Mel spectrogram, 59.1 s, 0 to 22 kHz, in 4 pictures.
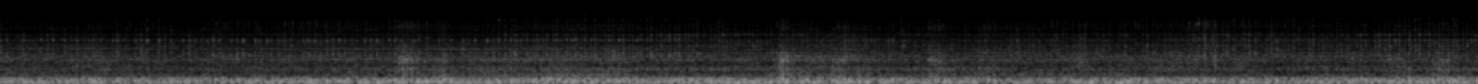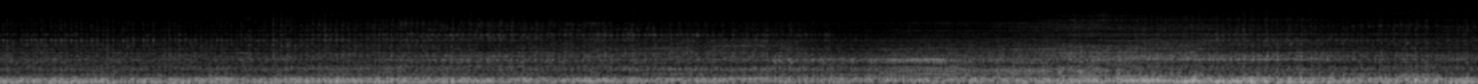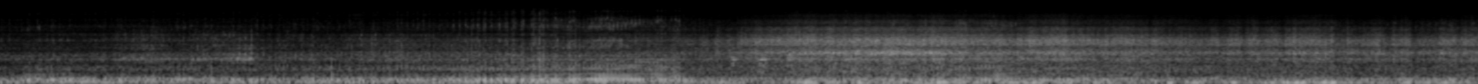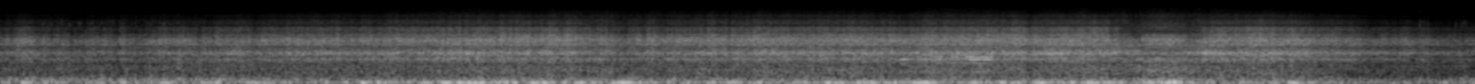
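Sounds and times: motorcycle engines rumbling: 0.0 - 59.0
motorcycle engine revving: 2.1 - 59.0.

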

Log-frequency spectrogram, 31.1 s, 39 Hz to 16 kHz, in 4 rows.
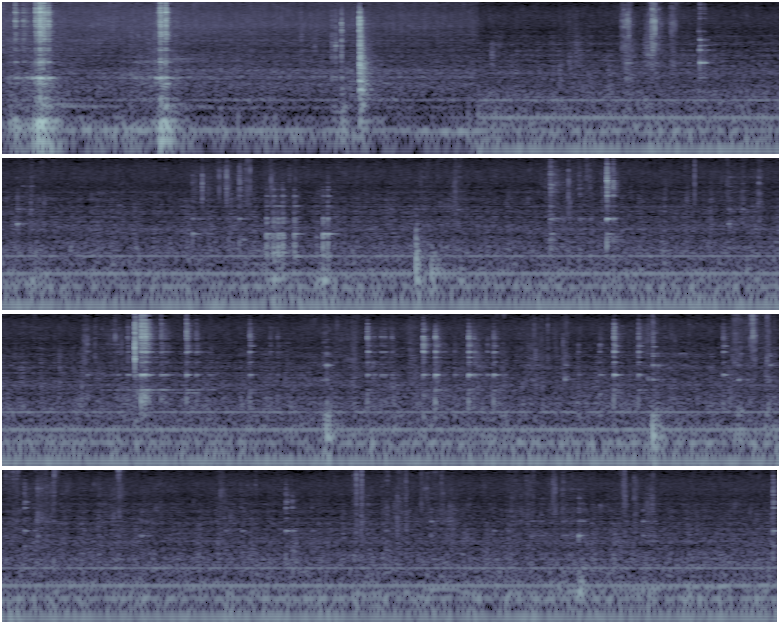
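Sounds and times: chopsticks tapping: 16.4 - 22.2.

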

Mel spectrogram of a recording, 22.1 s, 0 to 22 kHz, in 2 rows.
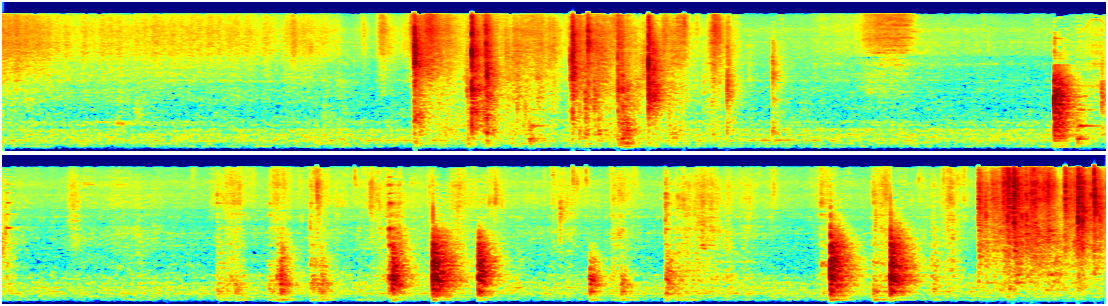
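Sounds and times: kitchenware clinking on ceramic bowl: 10.5 - 11.2.

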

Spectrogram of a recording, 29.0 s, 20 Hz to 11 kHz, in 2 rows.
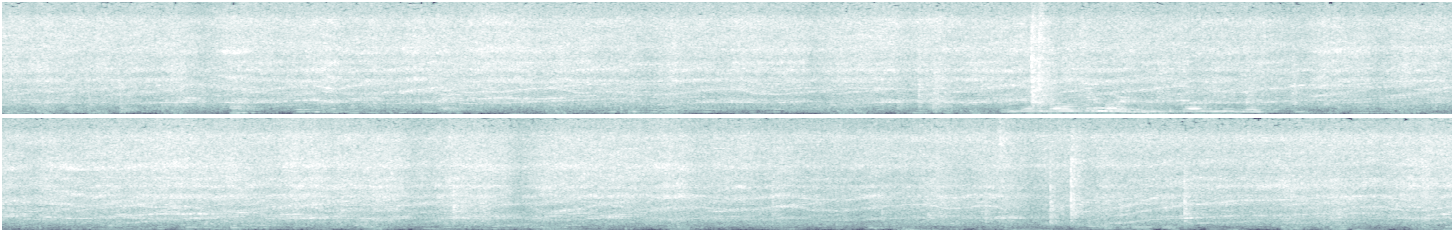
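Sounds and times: small electric motors whining: 0.0 - 29.0.

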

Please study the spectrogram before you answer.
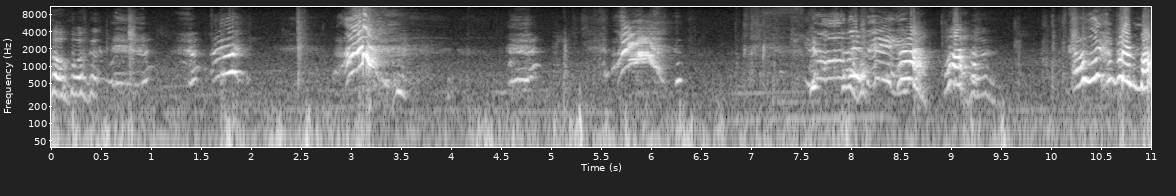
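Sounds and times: girls shrieking and laughing: 0.0 - 2.1, 2.8 - 6.5, 7.2 - 9.5.

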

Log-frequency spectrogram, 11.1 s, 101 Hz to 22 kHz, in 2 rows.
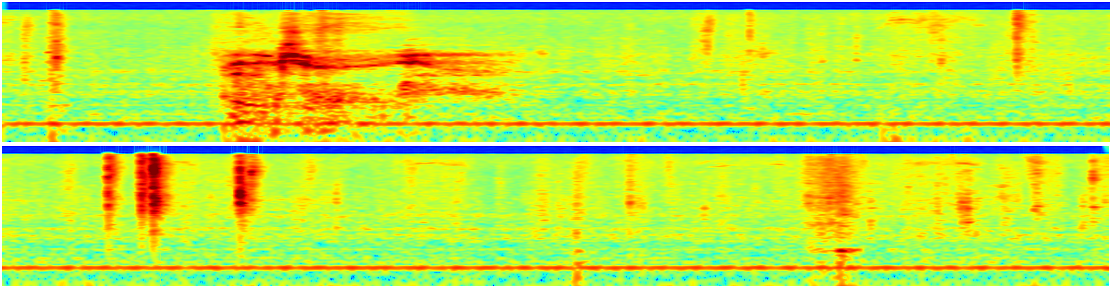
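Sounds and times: low hum: 1.0 - 4.8.

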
